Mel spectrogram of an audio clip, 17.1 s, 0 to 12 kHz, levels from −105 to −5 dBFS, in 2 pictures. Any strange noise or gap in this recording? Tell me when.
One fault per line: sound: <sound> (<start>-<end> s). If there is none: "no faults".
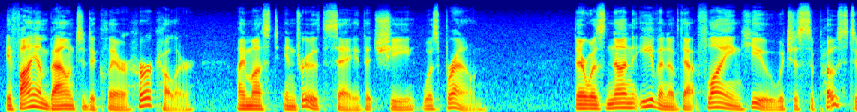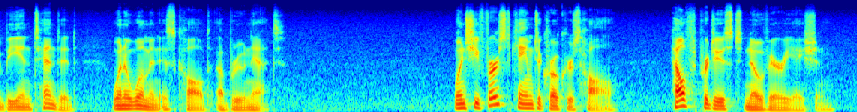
no faults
